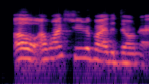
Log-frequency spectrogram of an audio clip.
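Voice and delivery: ordinary talk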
